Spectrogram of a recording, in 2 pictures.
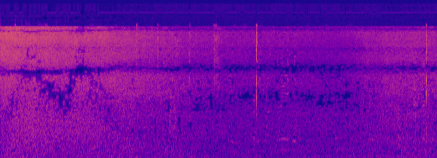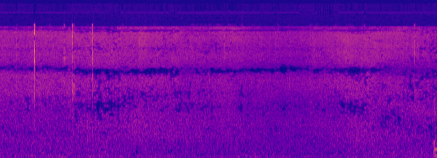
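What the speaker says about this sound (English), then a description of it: "I wanted to go ahead and keep the recording going and let you listen to the waves." Ocean waves breaking on a renourished beach in the morning, heard as a steady, broad wash of surf that swells and recedes continuously throughout, with some wind noise on the microphone.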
